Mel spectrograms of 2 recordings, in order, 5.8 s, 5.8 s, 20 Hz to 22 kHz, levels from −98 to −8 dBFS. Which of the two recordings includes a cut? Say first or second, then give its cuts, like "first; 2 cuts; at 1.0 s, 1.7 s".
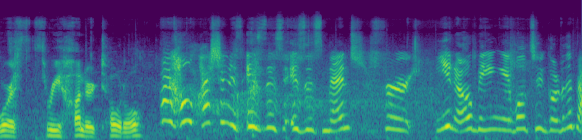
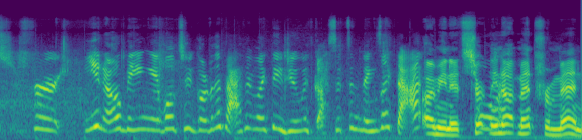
first; 1 cut; at 1.6 s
